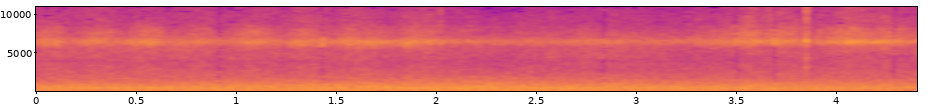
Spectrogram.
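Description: Steady wash of sea surf on the beach, mixed with wind on the microphone, with a thin steady high whine running under it.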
